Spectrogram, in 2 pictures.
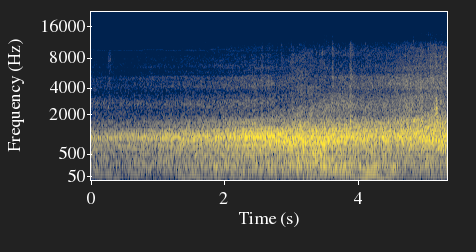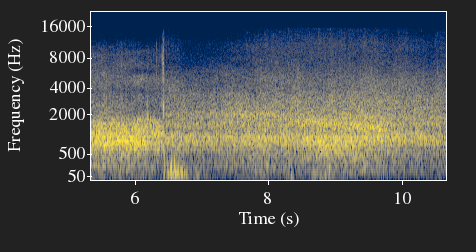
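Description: A car drives past close by, followed by a pack of racing bicycles whirring past. The rushing noise swells about two seconds in, with a low engine hum that fades out about halfway, and the whir of the passing bikes slowly eases toward the end.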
